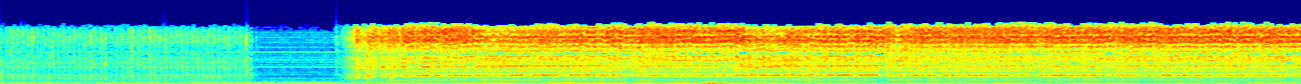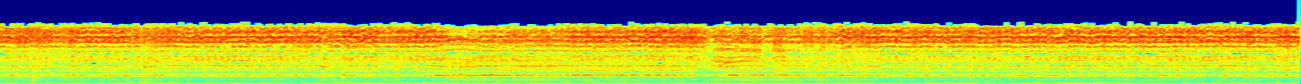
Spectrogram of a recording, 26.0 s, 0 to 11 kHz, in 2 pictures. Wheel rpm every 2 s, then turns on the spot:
30, 30, 150, 160, 160, 160, 160, 160, 160, 160, 160, 160, 160.
0-2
